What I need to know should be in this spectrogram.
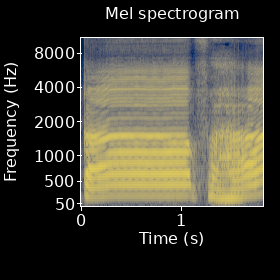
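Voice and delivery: কাফ হা with the vowels stretched very long; long-held কাফ হা in chanted recitation; drawn-out recitation. Shown as a demonstration. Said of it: "যে হরফের উপর কলম রাখবো".

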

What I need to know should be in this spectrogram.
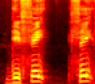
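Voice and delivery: "دي في" ending on a short closed é. Shown as a demonstration. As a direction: keep the é of "في" inside the mouth. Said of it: "تيدخل داخل الفم".

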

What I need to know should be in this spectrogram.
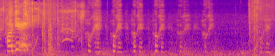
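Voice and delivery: nervous okays fading to a whisper; steady your nerves, trailing off; scared horror game streamer. Real, not acted. Tense whack game, fading.

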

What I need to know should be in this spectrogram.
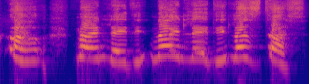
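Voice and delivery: hoch, weinerlich bettelnd. Acted. Geschlagener Junge fleht. (Junge fleht die Lady weinend an)

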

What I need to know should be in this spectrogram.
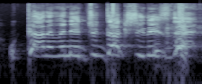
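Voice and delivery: put-on high laughing girly voice; high squeaky game girl; high character voice. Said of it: "She's turning into a robot".

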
